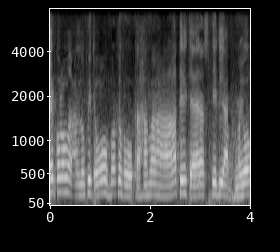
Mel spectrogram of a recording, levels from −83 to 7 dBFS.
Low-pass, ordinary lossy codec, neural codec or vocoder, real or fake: 7.2 kHz; none; codec, 16 kHz in and 24 kHz out, 0.6 kbps, FireRedTTS-2 codec; fake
